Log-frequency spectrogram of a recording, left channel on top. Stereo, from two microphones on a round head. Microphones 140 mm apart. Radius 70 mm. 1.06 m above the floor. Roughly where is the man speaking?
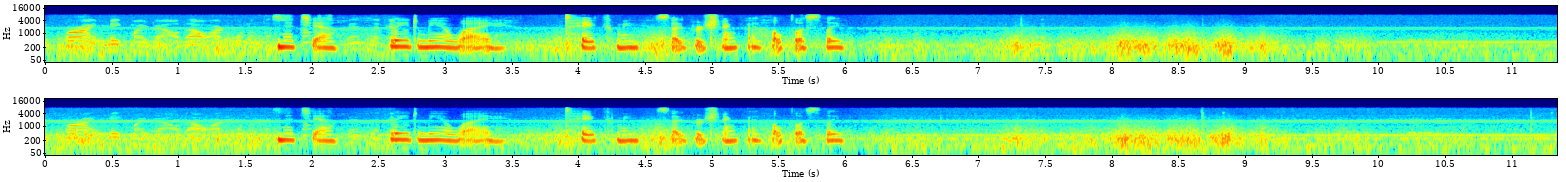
Left.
